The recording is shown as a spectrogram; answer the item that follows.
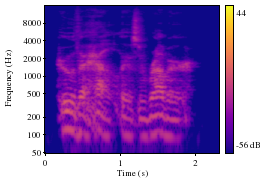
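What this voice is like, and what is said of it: Imitates a movie character's voice. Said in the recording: “my Bucky Winter Soldier impression”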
